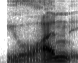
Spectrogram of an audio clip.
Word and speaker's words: Ioan: Ioan e ortografiat așa cum îl pronunță românii și nu Johan ca la german sau Ianoș ca la ungur sau Iovan ca la slavi.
